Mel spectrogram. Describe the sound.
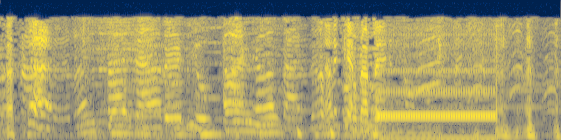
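People talk, then a single steady ringback tone from an outgoing phone call to a man who does not pick up sounds for about a second, clear and fairly loud, as if heard through a handset or speaker.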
